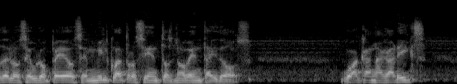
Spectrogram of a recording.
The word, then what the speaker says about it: Guacanagarix: Wacanagarix, pronunciado Wakanagarish, de acuerdo con la ortografía de la época, fue el que recibió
